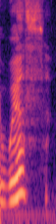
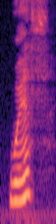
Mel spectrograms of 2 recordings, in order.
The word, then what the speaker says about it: with: En el caso de with, ambas pronunciaciones son correctas. With con la TH sorda o with con la TH sonora.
